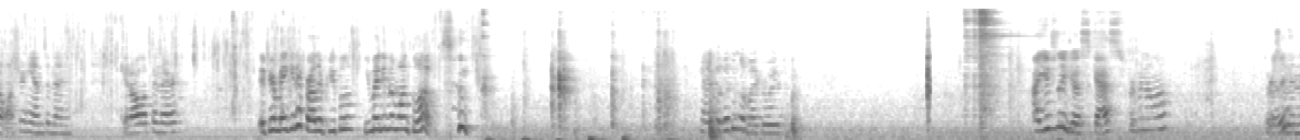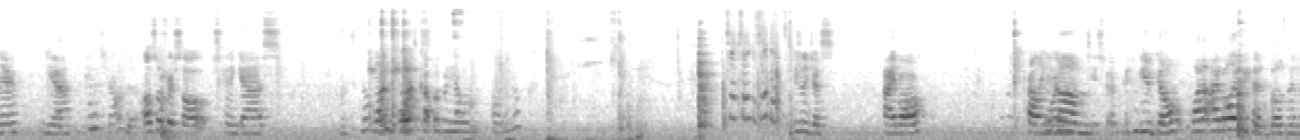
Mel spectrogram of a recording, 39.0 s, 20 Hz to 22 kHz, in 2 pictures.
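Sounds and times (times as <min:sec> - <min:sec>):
metal kitchenware clinking: 0:14.5 - 0:15.5.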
